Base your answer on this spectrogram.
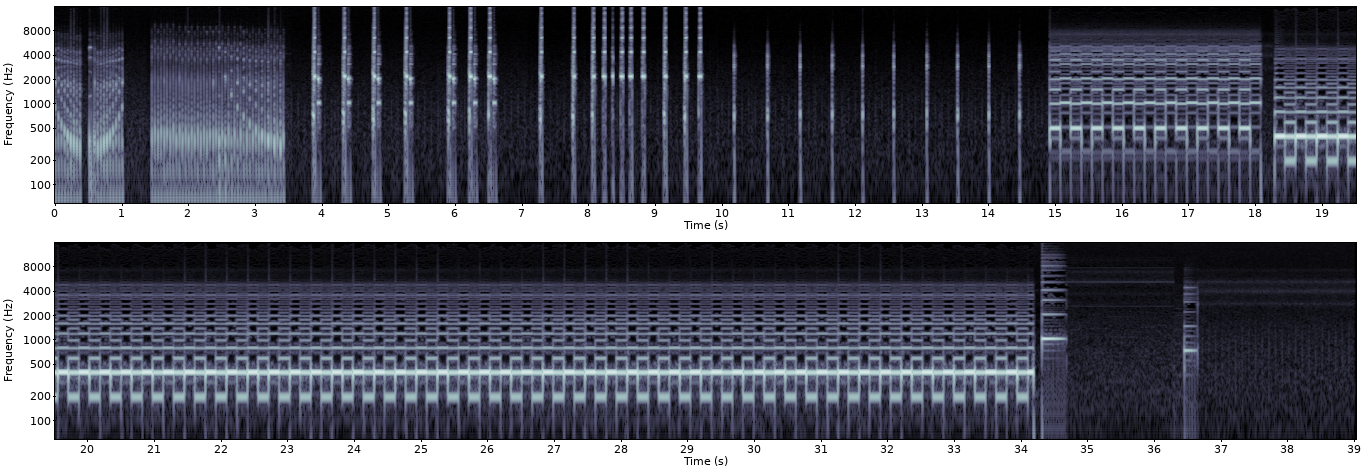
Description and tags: sounds of braille'n speak
Braille'n speak is a notetaker for blind people with Braille input and speech output. Besides speech, it is also generating some sounds. Recording contains sounds from game called "Bongo", clicking during searching the text, beeping when user skips the line or the paragraph, stopwatch alarm, wake up alarm and some hour announcement gongs. Recorded via Line in, exported to mono, because the original output was only in one channel. The development of this product was discontinued.
wake-up, history, stopwatch, braillen-speak, noise, alarm, blind, notetaker, generated, click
